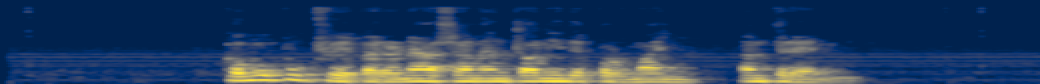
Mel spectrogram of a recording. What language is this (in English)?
Catalan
